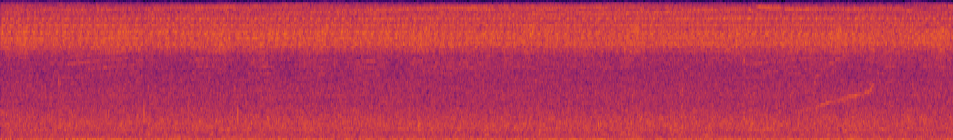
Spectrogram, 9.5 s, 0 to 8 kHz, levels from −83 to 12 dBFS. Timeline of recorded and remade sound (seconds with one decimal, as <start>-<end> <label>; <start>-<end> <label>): 0.0-9.5 recorded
